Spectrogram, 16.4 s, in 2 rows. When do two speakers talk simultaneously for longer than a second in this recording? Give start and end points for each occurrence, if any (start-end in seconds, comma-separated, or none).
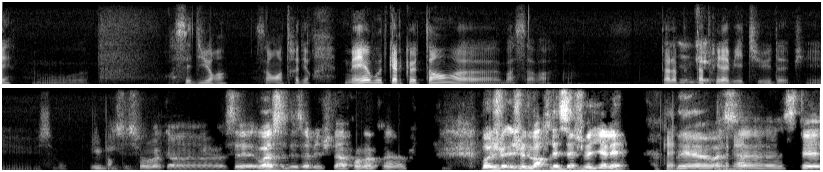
none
